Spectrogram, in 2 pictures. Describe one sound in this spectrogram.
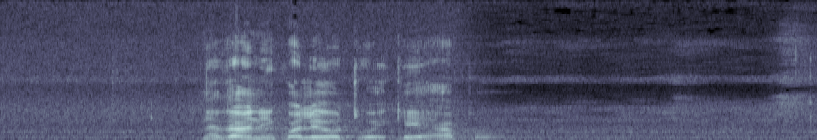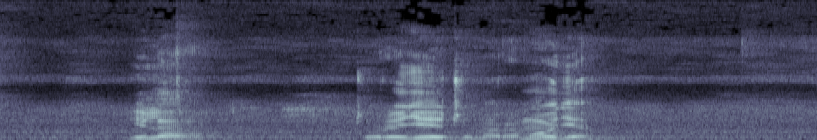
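An elderly man recites slowly in a chanting voice through a microphone, in a reverberant hall.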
